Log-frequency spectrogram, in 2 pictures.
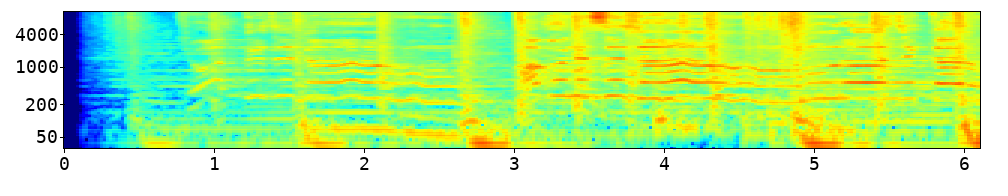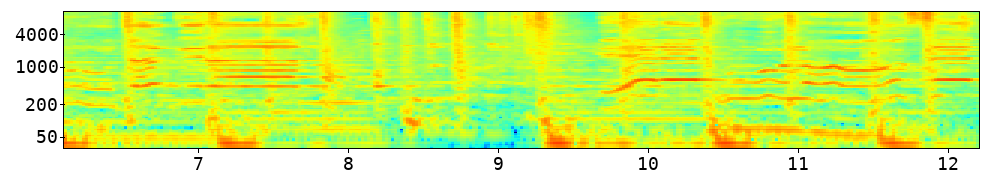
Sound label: Slowed Reverb Ringtone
